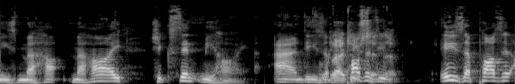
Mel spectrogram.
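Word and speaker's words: Mihaly Csikszentmihalyi: seating to say his name his name is mahai chick sent me high and he's he's a positive i can and i can almost spell it he's a positive psychologist and he um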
